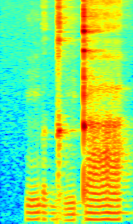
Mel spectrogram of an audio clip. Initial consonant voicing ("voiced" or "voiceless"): voiced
